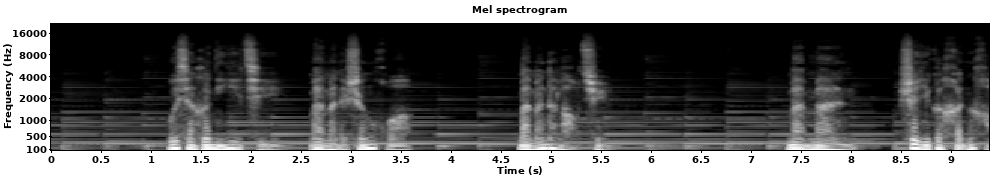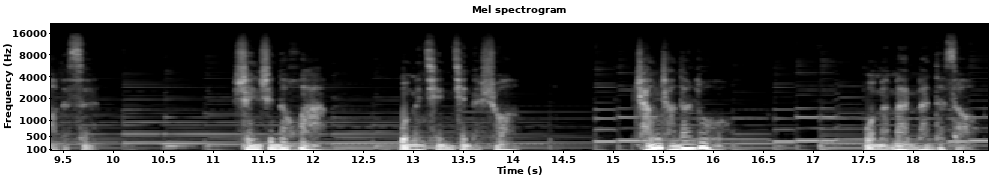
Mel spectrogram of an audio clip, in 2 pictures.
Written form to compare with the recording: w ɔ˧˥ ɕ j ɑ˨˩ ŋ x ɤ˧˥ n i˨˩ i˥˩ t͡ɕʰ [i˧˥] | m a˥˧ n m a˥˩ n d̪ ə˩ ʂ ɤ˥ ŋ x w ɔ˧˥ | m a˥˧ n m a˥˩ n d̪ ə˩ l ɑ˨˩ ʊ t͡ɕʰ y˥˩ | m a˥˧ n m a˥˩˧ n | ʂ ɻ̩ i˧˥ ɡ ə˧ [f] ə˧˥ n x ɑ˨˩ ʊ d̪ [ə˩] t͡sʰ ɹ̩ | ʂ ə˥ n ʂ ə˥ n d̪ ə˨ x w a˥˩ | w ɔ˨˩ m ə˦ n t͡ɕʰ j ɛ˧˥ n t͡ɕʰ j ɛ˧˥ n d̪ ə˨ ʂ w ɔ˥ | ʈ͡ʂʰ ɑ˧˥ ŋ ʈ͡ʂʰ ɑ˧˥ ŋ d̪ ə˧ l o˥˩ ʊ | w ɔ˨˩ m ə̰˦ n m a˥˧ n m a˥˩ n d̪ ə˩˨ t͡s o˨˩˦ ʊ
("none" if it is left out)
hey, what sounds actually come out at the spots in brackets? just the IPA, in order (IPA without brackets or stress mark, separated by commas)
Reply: i˨˩, x, ə˦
